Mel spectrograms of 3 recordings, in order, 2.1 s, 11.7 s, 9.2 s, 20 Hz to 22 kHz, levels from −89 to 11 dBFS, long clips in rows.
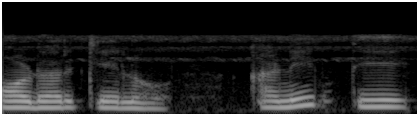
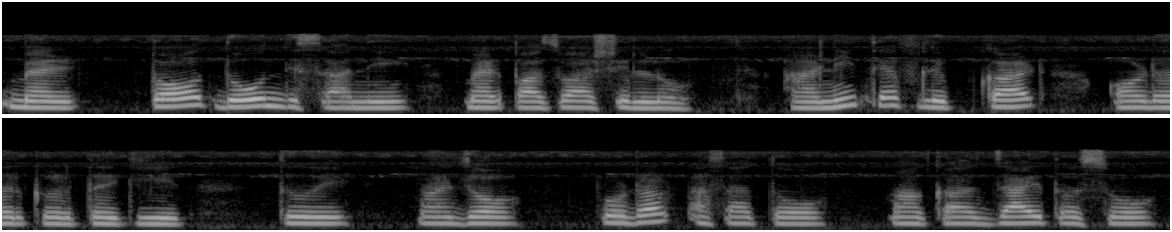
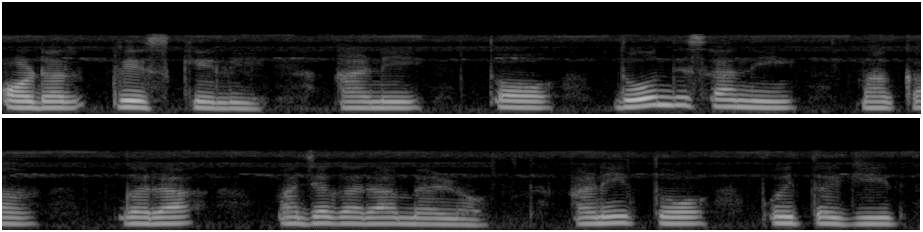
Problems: none marked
